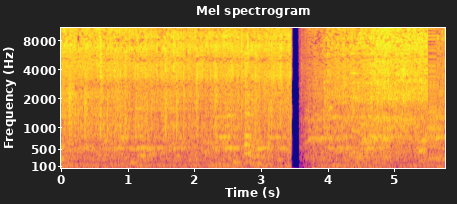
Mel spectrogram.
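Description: Cumin, mustard seeds, lentils and green chillies tempering in hot oil for a Sri Rama Navami home meal, a dense steady crackling sizzle that cuts off briefly and then resumes just as loud.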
